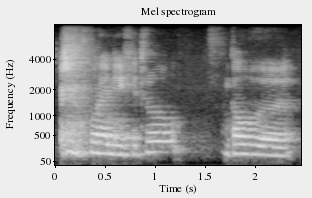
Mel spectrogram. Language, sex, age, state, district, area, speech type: Bodo, male, 30-45, Assam, Kokrajhar, rural, spontaneous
